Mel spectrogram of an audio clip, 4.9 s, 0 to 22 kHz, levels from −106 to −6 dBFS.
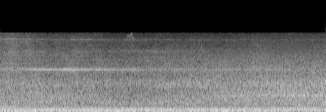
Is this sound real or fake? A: fake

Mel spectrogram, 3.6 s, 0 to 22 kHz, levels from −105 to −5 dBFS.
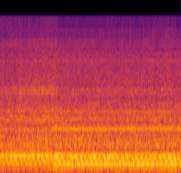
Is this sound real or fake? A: fake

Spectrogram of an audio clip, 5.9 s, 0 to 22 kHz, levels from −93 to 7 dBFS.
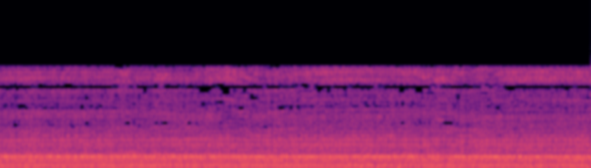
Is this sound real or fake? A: real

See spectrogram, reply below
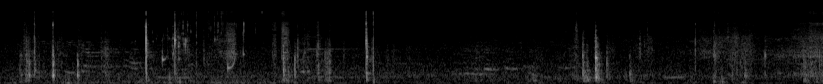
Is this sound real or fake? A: real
